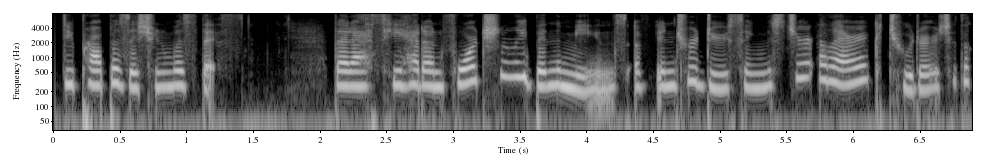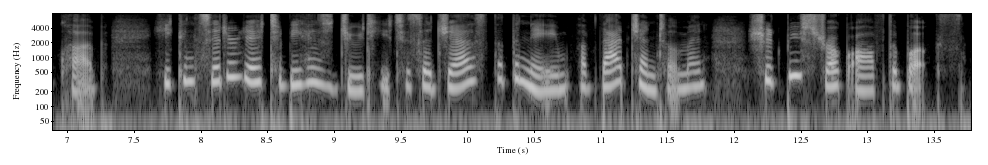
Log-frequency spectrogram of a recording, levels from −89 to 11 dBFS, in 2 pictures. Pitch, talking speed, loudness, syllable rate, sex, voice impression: 275 Hz, 180 wpm, -20 LUFS, 5.1 syllables/s, female, very feminine, young, very thin, tensed, slightly weak, very bright, soft, clear, fluent, slightly raspy, very cute, intellectual, very refreshing, sincere, calm, very friendly, very reassuring, very unique, very elegant, very sweet, very lively, very kind, slightly intense, sharp, very light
